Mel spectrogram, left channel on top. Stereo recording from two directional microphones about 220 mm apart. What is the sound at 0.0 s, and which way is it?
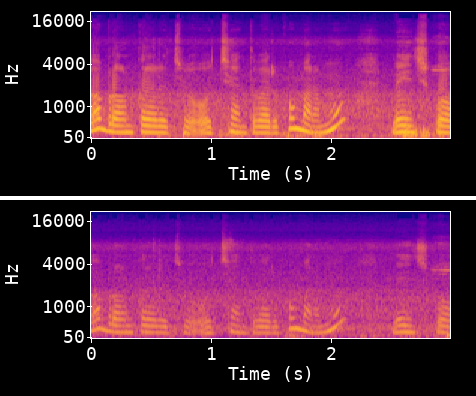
Speech, 30° left (ahead or behind).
